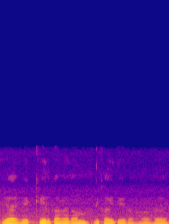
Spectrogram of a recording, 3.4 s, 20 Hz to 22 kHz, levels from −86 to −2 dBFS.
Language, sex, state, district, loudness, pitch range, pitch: Hindi, male, Haryana, Rohtak, -16 LUFS, 145-150 Hz, 145 Hz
